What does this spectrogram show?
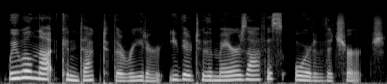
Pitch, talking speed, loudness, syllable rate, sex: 205 Hz, 230 wpm, -18 LUFS, 5.7 syllables/s, female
